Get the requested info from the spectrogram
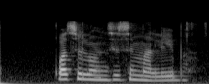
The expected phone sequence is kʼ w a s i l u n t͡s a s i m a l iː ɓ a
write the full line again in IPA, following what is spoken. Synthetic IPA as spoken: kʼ w a s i l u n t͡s i s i m a l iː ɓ a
